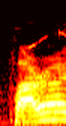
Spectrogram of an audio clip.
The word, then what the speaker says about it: Clara: Yeah, because for me, I would pronounce it Claire if it was C-L-A-I-R-E. Clara is Clara, right? Just Clara.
